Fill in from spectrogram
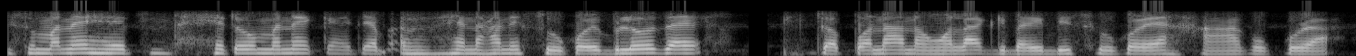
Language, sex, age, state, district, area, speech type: Assamese, female, 18-30, Assam, Dibrugarh, rural, conversation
